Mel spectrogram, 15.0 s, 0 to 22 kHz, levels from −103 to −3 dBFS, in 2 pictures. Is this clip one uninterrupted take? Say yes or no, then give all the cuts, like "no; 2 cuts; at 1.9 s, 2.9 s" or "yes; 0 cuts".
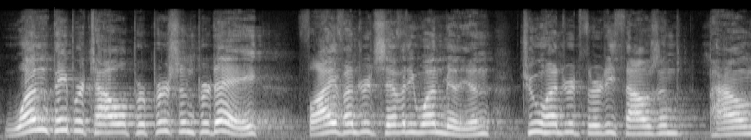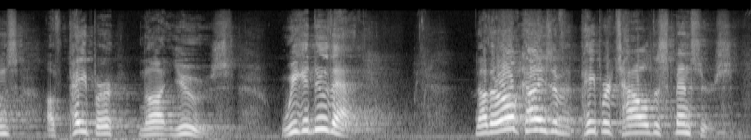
no; 1 cut; at 7.5 s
